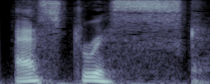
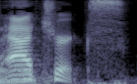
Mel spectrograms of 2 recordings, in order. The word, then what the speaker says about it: asterisk: It's asterisk. – Asterisk. – The proper pronunciation. – It's not Atrix.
